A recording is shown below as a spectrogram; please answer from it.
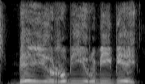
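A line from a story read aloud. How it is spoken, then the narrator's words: Tired, near-sobbing whine. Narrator (Russian): Уже едва не рыдая, устало ныли туром и не туром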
